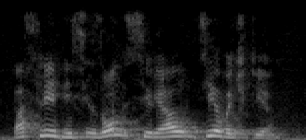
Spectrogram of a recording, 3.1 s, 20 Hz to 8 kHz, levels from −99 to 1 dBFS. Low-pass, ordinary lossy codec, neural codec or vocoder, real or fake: 7.2 kHz; Opus, 64 kbps; codec, 16 kHz, 2 kbps, FreqCodec, larger model; fake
